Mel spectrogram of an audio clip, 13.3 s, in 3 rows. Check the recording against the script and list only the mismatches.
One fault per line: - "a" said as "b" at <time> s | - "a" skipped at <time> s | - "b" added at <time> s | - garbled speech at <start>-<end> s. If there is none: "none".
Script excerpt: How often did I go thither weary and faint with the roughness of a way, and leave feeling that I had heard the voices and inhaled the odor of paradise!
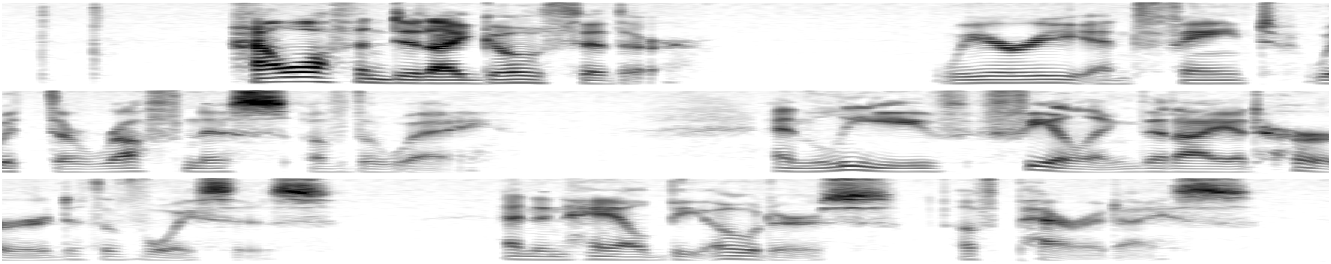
- "a" said as "the" at 5.6 s
- "odor" said as "odors" at 11.2 s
